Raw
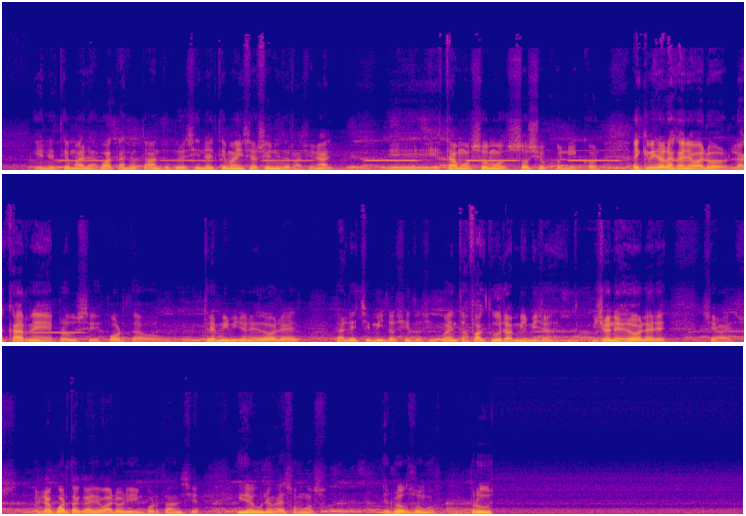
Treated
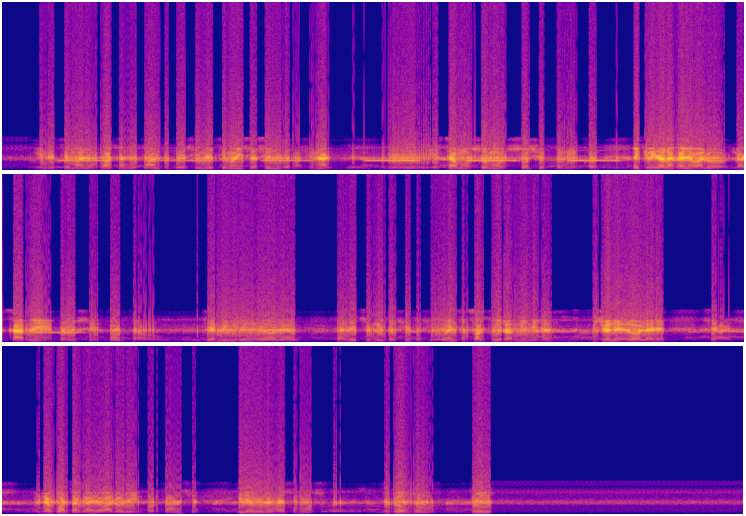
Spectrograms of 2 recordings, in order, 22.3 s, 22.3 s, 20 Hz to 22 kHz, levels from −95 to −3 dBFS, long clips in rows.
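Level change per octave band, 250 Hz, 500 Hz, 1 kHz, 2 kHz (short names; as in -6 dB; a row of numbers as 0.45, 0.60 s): under -25 dB, -17.5 dB, +4.0 dB, +17.5 dB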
